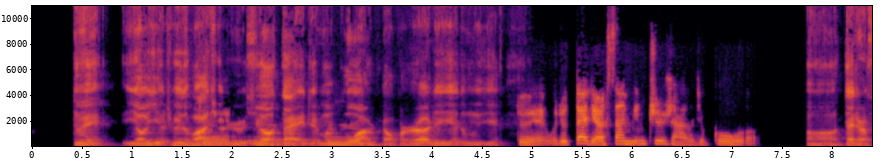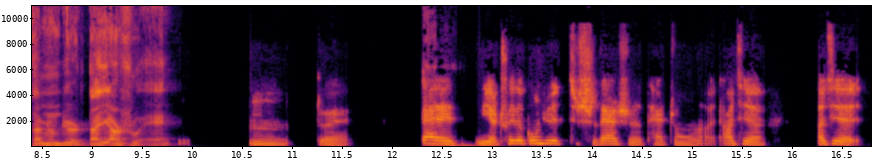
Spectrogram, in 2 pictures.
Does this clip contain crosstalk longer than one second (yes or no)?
yes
